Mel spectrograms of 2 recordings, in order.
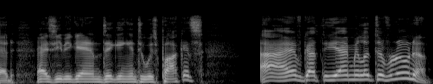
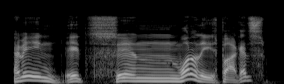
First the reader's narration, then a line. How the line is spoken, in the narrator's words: he said, fumbling nervously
